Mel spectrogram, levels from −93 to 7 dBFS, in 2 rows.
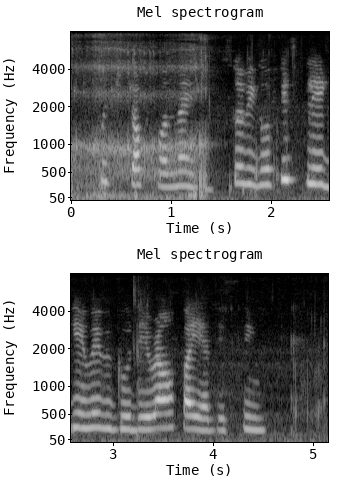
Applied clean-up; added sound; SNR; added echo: none; Liquid; 13 dB; none.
